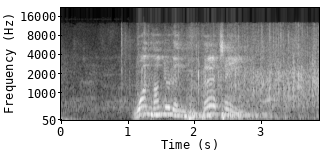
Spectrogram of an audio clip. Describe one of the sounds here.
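A man announces a score loudly through a microphone.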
